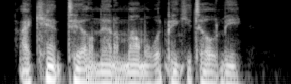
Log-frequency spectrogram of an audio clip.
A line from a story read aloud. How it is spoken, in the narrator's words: I said quietly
